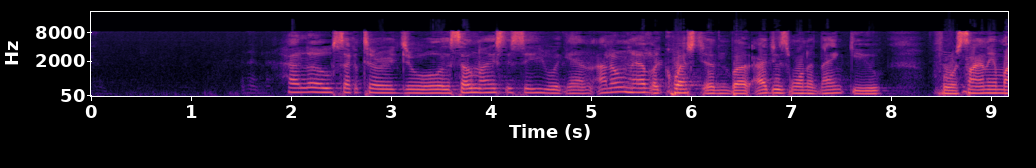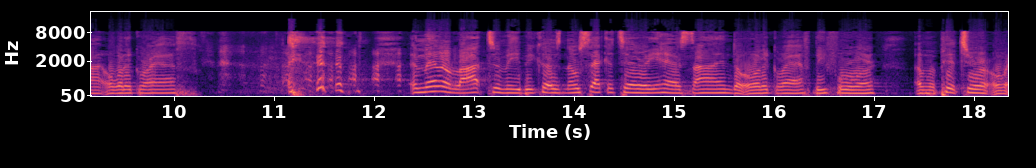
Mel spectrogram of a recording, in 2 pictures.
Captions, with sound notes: No right here. Yea. And then that. Thank you very much. Hello Secretary Jewell, so nice to see you again. I don't have a question, but I just want to thank you for signing my autograph. (Laughter) It meant a lot to me, because no Secretary has signed an autograph before of a picture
